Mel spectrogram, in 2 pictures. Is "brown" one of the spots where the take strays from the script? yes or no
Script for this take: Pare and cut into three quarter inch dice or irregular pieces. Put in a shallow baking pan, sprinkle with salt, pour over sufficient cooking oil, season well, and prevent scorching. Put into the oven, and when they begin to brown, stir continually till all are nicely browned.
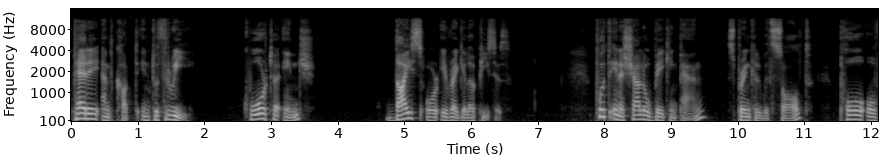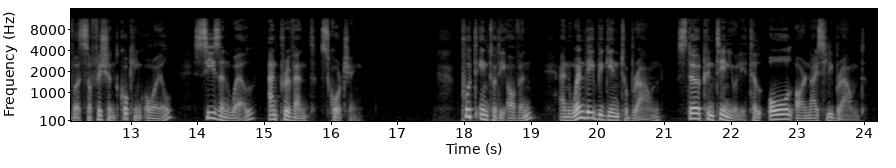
no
